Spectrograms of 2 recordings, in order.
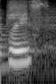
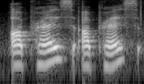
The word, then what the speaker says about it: après: Apres. Wait, how do you say that? I was thinking après. It's French.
